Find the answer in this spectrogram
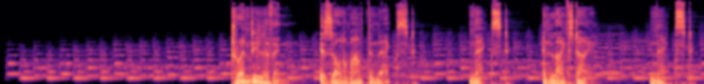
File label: English Walkthrough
